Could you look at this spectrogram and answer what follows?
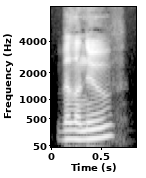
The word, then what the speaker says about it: Villeneuve: My thing was that I love Denis, how do you pronounce his last name? Villeneuve? – Yeah.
